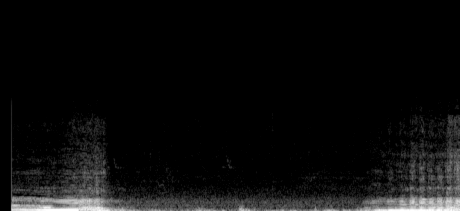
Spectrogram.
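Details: A white lion (Panthera leo) gives two deep, booming roars separated by a quiet breathing pause; lion roar.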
